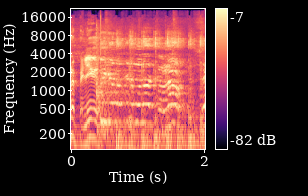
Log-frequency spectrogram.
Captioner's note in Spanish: golpes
